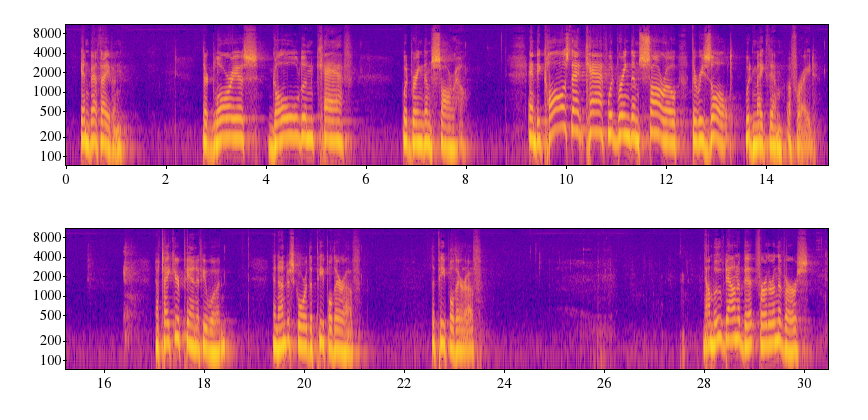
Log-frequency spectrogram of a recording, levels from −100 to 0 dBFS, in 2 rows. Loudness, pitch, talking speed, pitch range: -18 LUFS, 170 Hz, 95 wpm, 150-190 Hz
